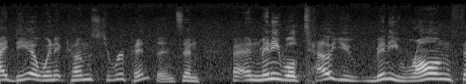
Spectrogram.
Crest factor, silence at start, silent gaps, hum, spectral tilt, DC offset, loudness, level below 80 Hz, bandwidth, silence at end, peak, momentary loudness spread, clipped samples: 16 dB; 0 s; none; none; -5 dB/octave; under 0.1%; -22 LUFS; -62 dBFS; 19 kHz; 0 s; -6 dBFS; 11 LU; under 0.1%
